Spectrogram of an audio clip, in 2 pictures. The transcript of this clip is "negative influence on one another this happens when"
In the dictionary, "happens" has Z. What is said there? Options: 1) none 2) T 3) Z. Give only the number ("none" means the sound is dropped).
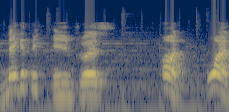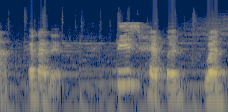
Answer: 1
